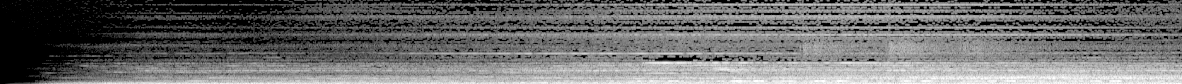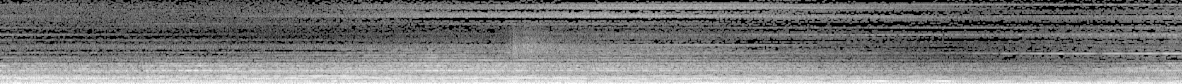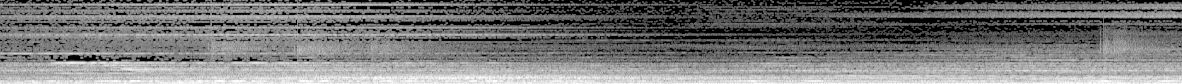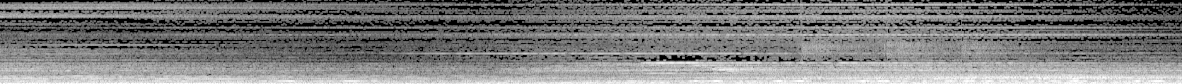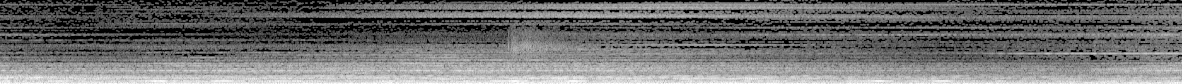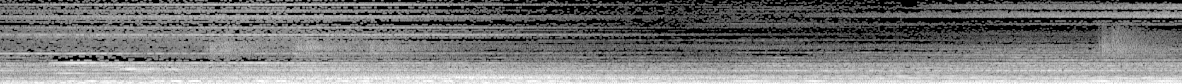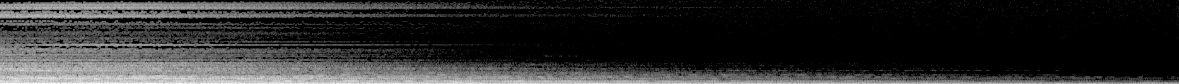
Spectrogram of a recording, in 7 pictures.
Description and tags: various samples played in octaves lower, and many effects.
space, artificial, atmosphere, ambient, multisample, experimental, drone, evolving, dark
